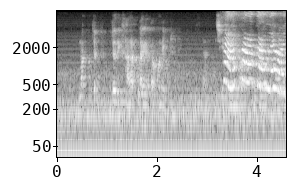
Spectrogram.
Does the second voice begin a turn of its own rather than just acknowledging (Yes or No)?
Yes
